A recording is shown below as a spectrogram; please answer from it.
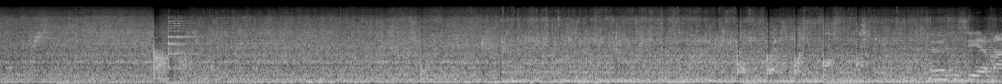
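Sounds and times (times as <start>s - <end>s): food sizzling in a wok: 0.0s - 10.0s
spatula stirring in a wok: 5.2s - 9.0s.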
